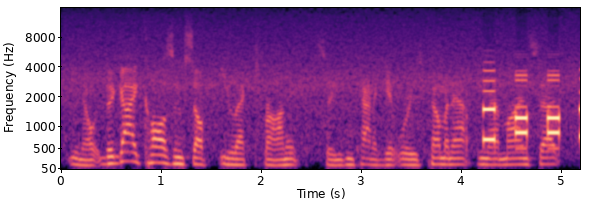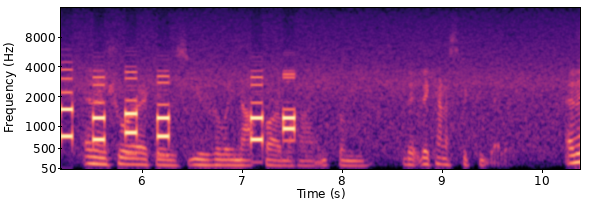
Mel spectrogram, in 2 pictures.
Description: DTMF, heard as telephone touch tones, dialled by machine, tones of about 120 ms, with speech in English. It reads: 3776184 1*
